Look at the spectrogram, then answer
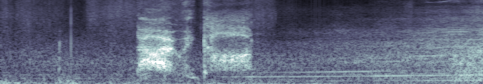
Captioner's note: whispers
